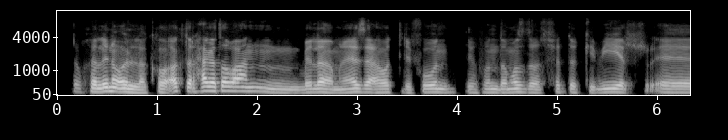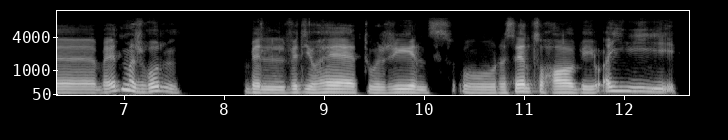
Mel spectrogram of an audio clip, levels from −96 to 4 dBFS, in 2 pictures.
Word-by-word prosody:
طَب 145 - -12
خلّيني 145 +3 +5
أقول 135 -5 +6
لك، 110 0 -4
هو 125 - +4
أكتر 160 -2 +1
حاجة 175 +2 +5
طبعًا 170 -1 +4 0.6
بلا 130 0 +2
منازع 130 +3 0
هو 125 +1 +1
التليفون. 130 +1 -3
التليفون 125 0 -8
ده 120 - -1
مصدر 125 -3 -2
تشتت 125 +1 -9
كبير. 125 +3 -3
آآ 120 -2 -1
بقيت 130 - -2
مشغول 155 - -1 0.7
بالفيديوهات 120 +1 +1
والReels 115 0 -2
ورسايل 115 +5 0
صحابي، 120 -2 +2
وأي 155 -5 -3
125 Hz, 120 wpm, -23 LUFS, 115-140 Hz, 0.7 s, أقول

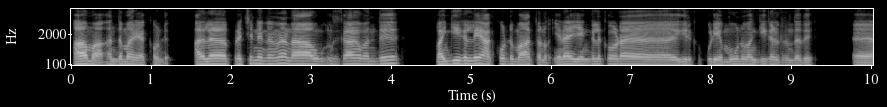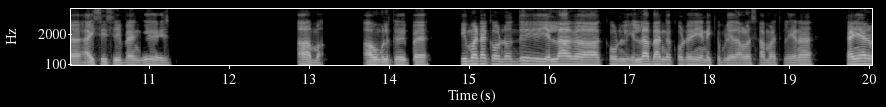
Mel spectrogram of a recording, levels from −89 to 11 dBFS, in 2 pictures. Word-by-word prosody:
ஆமா. 145 -3 +5 0.2
அந்த 130 +1 -2
மாரி 125 -3 +2
அக்கவுண்ட். 100 -1 -7 0.4
அதுல 135 +2 +4 0.3
பிரச்சனை 145 +4 -2
என்னன்னா, 155 +3 +1
நான் 150 0 +5
உங்களுக்காக 145 +2 -1
வந்து 145 +3 -1 0.7
வங்கிகள்லேயே 160 +2 +4
அக்கவுண்ட் 145 +3 -4
மாத்தணும். 125 -4 -2
ஏன்னா, 135 +1 +3 0.2
எங்களுக்கூட 140 +2 -2 0.6
ஆ, - - +2
இருக்கக்கூடிய 125 0 -4
3 135 +1 -1
வங்கிகள் 125 0 -3
இருந்தது 110 -1 -4 0.8
ஆ, - - +2 0.3
ஐசிஐசிஐ 120 -1 -2
பேங்க், 110 +2 -1 0.2
எச் 110 0 -8 1.7
ஆமா. - - 0 0.6
அவங்களுக்கு 125 0 +1
இப்ப 125 - -2 0.6
டீமேட் 155 +2 +4
அக்கவுண்ட் 140 -2 -1
வந்து 145 +4 -3 0.3
எல்லா 135 +2 +4 0.4
அக்கவுண்ட்லயும் 130 +1 -5
எல்லா 135 +3 +3
பேங்க் 130 -1 +2
அக்கவுண்ட்லயும் 125 -1 -3
இணைக்க 120 +2 -4
முடியாது. 105 -2 -2
அவ்வளோ 105 +1 -2
சாமத்தியத்துல. 105 -1 -6
ஏன்னா, 125 +1 0 0.5
தனியார் 145 +2 +5
130 Hz, 125 wpm, -23 LUFS, 120-145 Hz, 1.7 s, ஆமா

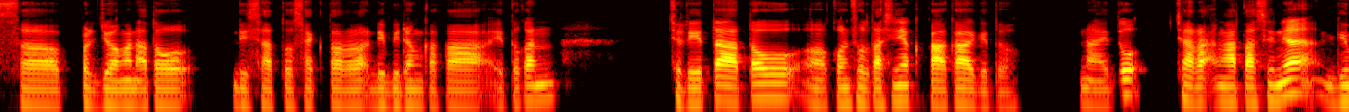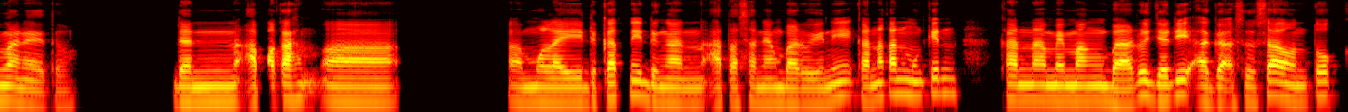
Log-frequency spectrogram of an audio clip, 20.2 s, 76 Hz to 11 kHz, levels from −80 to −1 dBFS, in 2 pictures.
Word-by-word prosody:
seperjuangan 105 0 -2
atau 105 0 -1 0.3
di - - -7
satu - - -5
sektor 105 0 -4
di - - -3
bidang 105 -1 -4
Kakak 100 0 -1
itu - - -11
kan 125 +2 0 1.0
cerita 120 +2 +4
atau, 135 0 +1
eee, 110 -2 -3
konsultasinya 115 +1 -1
ke - - -14
Kakak 105 +1 +5
gitu. 95 0 -12 0.6
Nah - - -4
itu - - -3 0.4
cara 120 -1 +2
ngatasinnya 120 +3 +3 0.3
gimana 125 -2 0
itu? 95 - -15 0.9
Dan 120 0 0
apakah, 125 0 +5 0.2
eee, 120 -1 +2
mmm, - - -33 0.9
mulai 115 0 +2
dekat 135 0 +2
nih 155 - +2
dengan 115 -3 -1
atasan 115 +1 -2
yang 115 0 -3
baru 110 -1 0
ini? 135 +7 -3
Karena 125 +2 +1
kan 165 - +6
mungkin 170 +3 -2 0.3
karena 130 0 +1
memang 125 0 +1
baru 110 +7 +5
jadi 135 +3 +3
agak 120 -2 +2
susah 135 +4 +3
untuk, 150 +5 -5
120 Hz, 135 wpm, -25 LUFS, 110-125 Hz, 1.0 s, kan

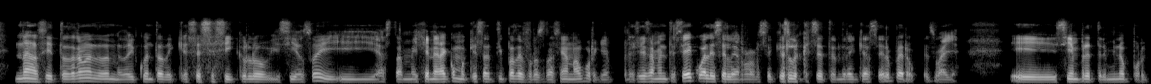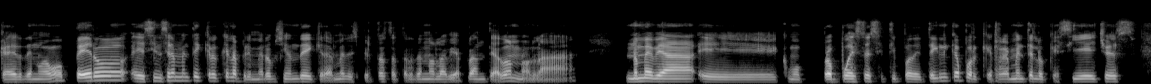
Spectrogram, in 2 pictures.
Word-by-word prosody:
No, 135 0 +5
sí, 130 +2 0
to 125 - -3
drama 145 +4 +2 0.2
me 120 -3 -6
doy 120 +1 -4
cuenta 125 0 -1
de 115 -1 -8
que - - -7
es - - -5
ese - - +1
círculo 120 0 -1
vicioso 120 +8 -3
y 130 - -1 0.4
y 115 - -6
hasta 120 - -5
me 120 0 -7
genera 125 0 +4
como 135 -4 -4
que - - -6
esa 130 0 -2
tipo 125 +2 -3
de 130 - +1
frustración, 115 +1 -4
¿no? 125 +2 -3
Porque, 115 -4 -8
precisamente 130 -1 -3
sé 165 - +6
cuál 145 -4 +3
es - - +2
el 120 - +3
error, 120 0 -4
sé - - -5
que - - -2
es - - +4
lo - - +4
que - - -5
se - - -1
tendría 120 0 -6
que - - -4
hacer, - - -3
pero - - -1
pues - - -12
vaya, - - -2 0.5
eh, 115 -1 +2
siempre 125 0 +4
termino 120 +1 -5
por - - -11
caer 120 0 0
de 120 - -2
nuevo, 120 -6 -1
pero, 195 +2 +7
eh, 140 -2 +2
sinceramente, 175 +4 -1
creo 160 -2 -2
que 175 - -4
la 165 -1 0
primera 120 +1 -5
opción 130 0 -5
de 135 -1 +3
quedarme 130 +2 -4
despierto 125 +2 -8
hasta 130 - -8
tarde 125 - -7
no 125 0 -4
la 120 - 0
había 120 - -3
planteado, 125 +5 0
no 130 -6 -4
la - - -5 0.5
no 135 +1 +4
me 150 +1 +7
había, 135 -1 +7
eh, 115 -1 -3
como 115 -2 -8
propuesto 130 +2 +4
ese 140 - -4
tipo 130 -1 -3
de 120 - -2
técnica, 165 +8 -1
porque - - -2
realmente 130 +3 0
lo 125 -3 -4
que - - -10
sí 130 0 -1
he 135 - +5
hecho 130 +1 0
es, 135 - -7
125 Hz, 230 wpm, -25 LUFS, 120-135 Hz, 0.5 s, pero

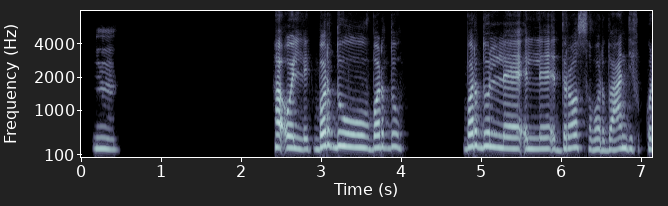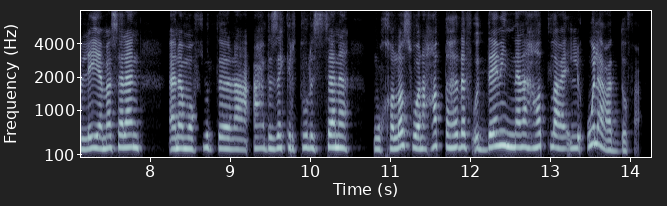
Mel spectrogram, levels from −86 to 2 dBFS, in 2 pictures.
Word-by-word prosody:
امم. 220 -2 -4 2.0
هاقول 240 -3 +5
لِك، 210 0 -6
برضه 260 -1 +4
برضه 245 +1 -1 0.7
برضه 270 +1 +3
ال 250 -3 +1
ال 220 -1 +1
الدراسة 225 +2 -2
برضه 205 -1 -3
عَندي 220 +2 +1
في 215 - -15
الكُلّية 220 +3 -1
مثلًا، 245 +1 +2 0.4
أنا 220 +1 +4
المفروض 225 +1 -3
أنا 215 -2 0
قاعدة 230 -1 -3
أذاكر 240 +1 -3
طول 245 +2 -5
السَّنة 240 0 +1 0.3
وخلاص، 235 +5 -1
وأنا 225 -1 +2
حاطّة 255 +1 -2
هدَف 260 0 -1
قُدّامي 255 +6 +2
إن 260 -2 +4
أنا 250 -1 +1
هاطلَع 260 -3 -1
الأولى 235 +7 -2
على 195 - -2
الدُّفعة، 180 +1 -13
235 Hz, 135 wpm, -23 LUFS, 220-250 Hz, 2.0 s, هاقول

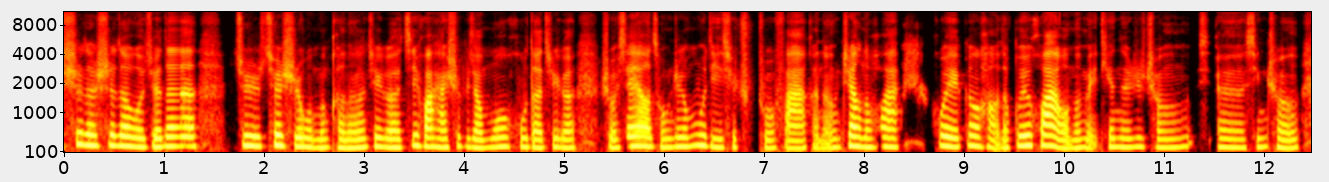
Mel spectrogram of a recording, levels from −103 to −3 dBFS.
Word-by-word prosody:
是 275 - -1
的， 245 -2 +4
是 240 +1 0
的。 230 -1 +5
我 205 -1 +2
觉 200 0 +1
得 220 0 +3 0.4
就 240 - 0
是 225 -1 +5
确 240 +2 +3
实 225 -2 0
我 205 -1 +2
们 190 0 -2
可 190 -2 -1
能 185 +2 +1
这 210 0 -1
个 195 -1 +2
计 245 +6 -3
划 215 -3 +4
还 195 -1 +1
是 225 - -5
比 215 - -11
较 190 -2 +1
模 200 +3 -1
糊 210 0 -4
的， 190 -2 +1
这 200 +2 -5
个 190 +1 -1 0.2
首 185 - -3
先 220 +4 +1
要 225 -1 +5
从 200 -1 -4
这 215 - -1
个 215 - +1
目 240 +2 0
的 205 -3 -3
去 195 +1 -7
出 - - -17
出 180 -1 -5
发， 175 -1 0
可 185 - -7
能 195 - -4
这 230 - +2
样 220 -1 +6
的 200 0 0
话 205 0 0 0.3
会 220 -4 +2
更 230 +1 0
好 200 -3 -3
地 - - -2
规 230 +4 +3
划 235 -3 +6
我 - - +1
们 185 +1 -3
每 190 - -5
天 205 - -4
的 200 -1 -2
日 210 +1 -5
程， 195 +3 -6
行 345 - -20
呃， 190 -1 -3
行 205 +2 -7
程。 190 -3 -3
205 Hz, 305 characters per minute, -21 LUFS, 195-225 Hz, 0.4 s, 样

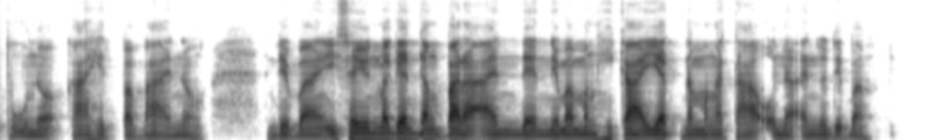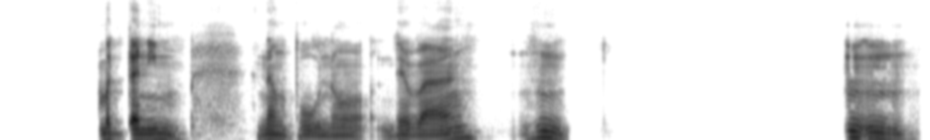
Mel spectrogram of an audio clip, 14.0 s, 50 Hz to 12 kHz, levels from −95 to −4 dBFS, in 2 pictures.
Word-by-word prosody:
puno 95 0 -6
kahit 100 0 -5
papaano, 95 -1 -5 0.5
'di - - -2
ba. 95 -1 0
Isa 105 +6 -2
'yon 120 -1 +5
magandang 115 -2 +4
paraan 105 -2 +4
din 100 -3 +2
ni 100 - -1
ma 105 0 +2
manghikayat 105 -1 +3
ng 100 0 -2
mga 100 - -1
tao - - -1
na 95 -3 -2
ano, 100 +3 -4
'di - - -3
ba? - - -6 1.2
Magtanim 110 -3 +4 0.6
ng 110 -1 +1
puno 90 -1 -4
'di 100 - -3
ba? 95 +4 +2 0.5
Mhm. 125 0 -1 2.1
Mm. 120 -7 0
105 Hz, 115 wpm, -25 LUFS, 95-110 Hz, 2.1 s, yon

